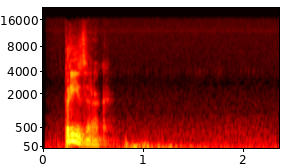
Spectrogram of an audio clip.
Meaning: ghost, spectre
- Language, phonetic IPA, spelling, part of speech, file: Russian, [ˈprʲizrək], призрак, noun, Ru-призрак.ogg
